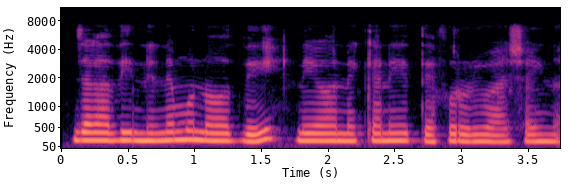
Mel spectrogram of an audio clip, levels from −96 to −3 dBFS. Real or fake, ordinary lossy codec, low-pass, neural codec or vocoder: real; none; 7.2 kHz; none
